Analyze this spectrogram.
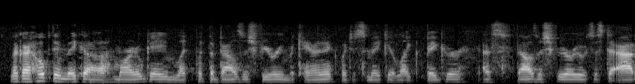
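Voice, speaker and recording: Speaking at a fairly quick pace, a man with a medium pitch uses a monotone, flat intonation against noticeable background noise. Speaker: gaming youtuber. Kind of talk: casual commentary. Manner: fast.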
